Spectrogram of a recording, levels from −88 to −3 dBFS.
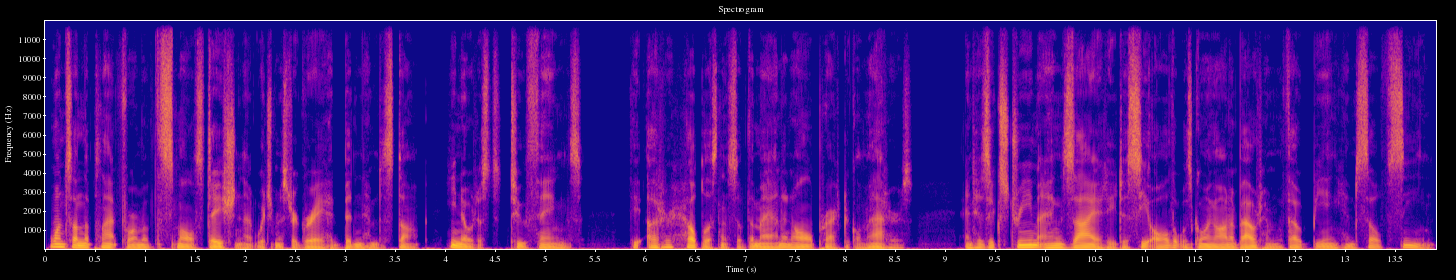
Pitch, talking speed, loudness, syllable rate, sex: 85 Hz, 205 wpm, -22 LUFS, 5.2 syllables/s, male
